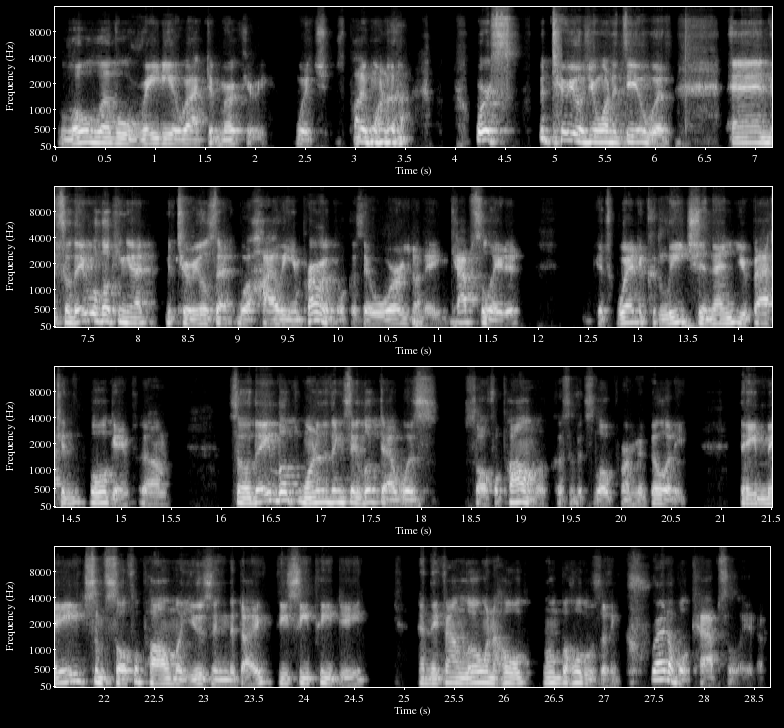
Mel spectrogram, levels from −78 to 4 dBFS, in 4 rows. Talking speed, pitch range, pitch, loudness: 185 wpm, 125-210 Hz, 140 Hz, -13 LUFS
